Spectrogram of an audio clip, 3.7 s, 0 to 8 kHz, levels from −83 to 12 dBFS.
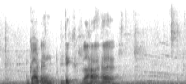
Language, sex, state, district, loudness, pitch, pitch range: Hindi, male, Bihar, Patna, -19 LUFS, 120 Hz, 90-140 Hz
